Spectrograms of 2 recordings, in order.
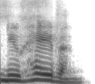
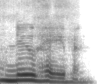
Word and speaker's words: New Haven: I pronounce it New Haven, yeah, not New Haven.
